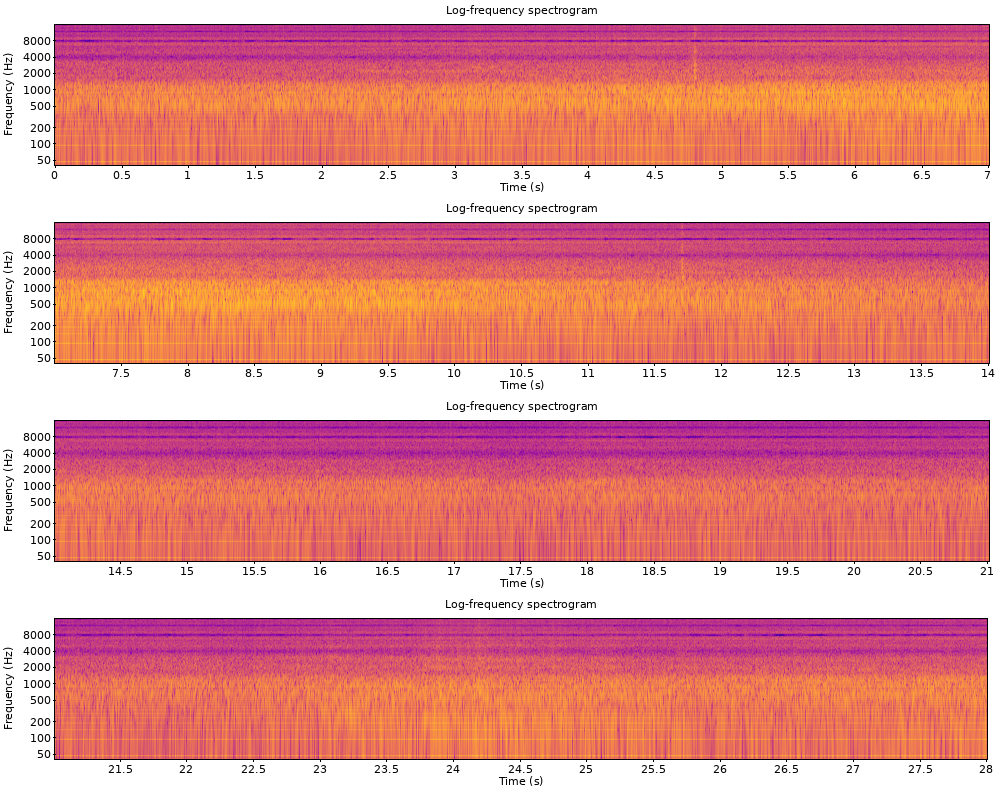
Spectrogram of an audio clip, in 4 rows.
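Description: A First Great Western HST (InterCity 125) runs past along the platform. The leading class 43 power car's diesel engine and the coaches' wheels make a steady rushing rumble, loudest about eight seconds in as the power car passes, then easing off as the Mark 3 coaches roll by.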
